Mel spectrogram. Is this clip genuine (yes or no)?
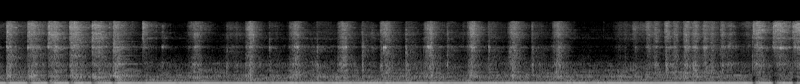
no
